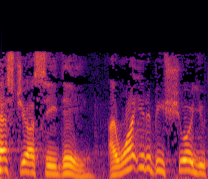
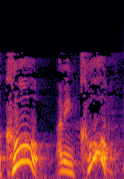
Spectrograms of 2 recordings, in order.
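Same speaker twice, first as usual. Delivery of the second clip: cheerful fake enthusiasm; mock cool; 10 semitones higher, much slower than usual. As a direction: overdo the cool, pretending to be impressed. Feigned praise to client.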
